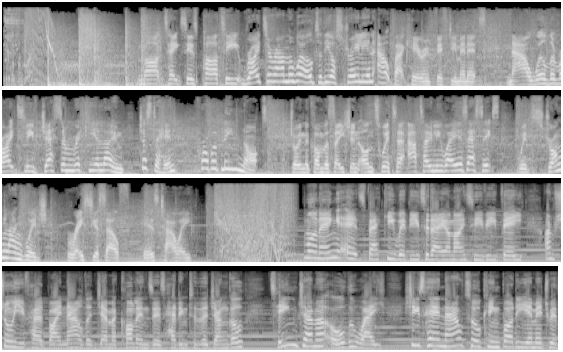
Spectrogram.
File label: Continuity; ITV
